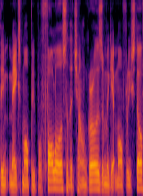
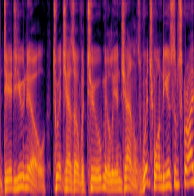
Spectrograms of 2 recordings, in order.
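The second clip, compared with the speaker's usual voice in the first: put-on American infomercial announcer voice, higher; 5 semitones higher than usual. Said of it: "which is the American sort of".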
